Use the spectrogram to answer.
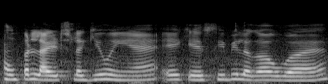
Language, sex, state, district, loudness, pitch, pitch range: Hindi, male, Haryana, Rohtak, -18 LUFS, 210 Hz, 200-225 Hz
